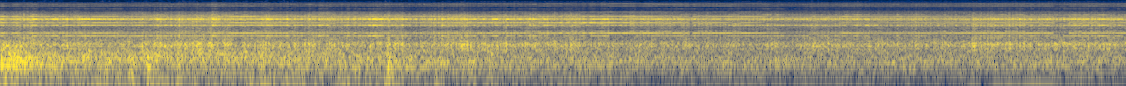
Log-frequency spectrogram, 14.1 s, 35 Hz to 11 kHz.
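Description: Gigahertz Solutions HFE 35C RF meter's speaker giving out a steady electronic buzz of several fixed tones over a noisy hash. This is its audio rendering of the pulsed microwave signals it is picking up, here strong, at a reading near 2000 µW/m² that is called a lot of radiation.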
